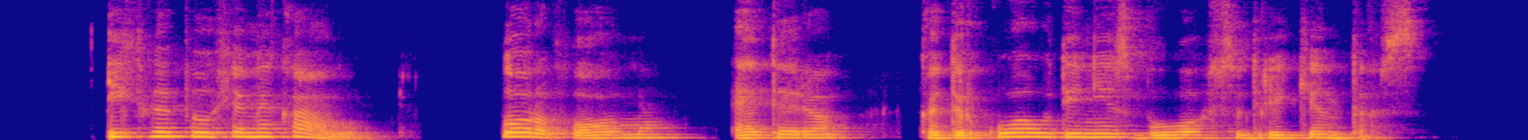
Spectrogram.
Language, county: Lithuanian, Vilnius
